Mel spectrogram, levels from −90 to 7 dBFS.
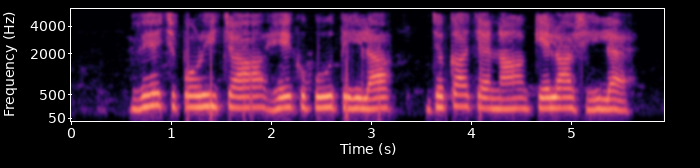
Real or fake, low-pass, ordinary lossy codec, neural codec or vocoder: fake; 5.4 kHz; MP3, 48 kbps; vocoder, 24 kHz, 100 mel bands, Vocos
